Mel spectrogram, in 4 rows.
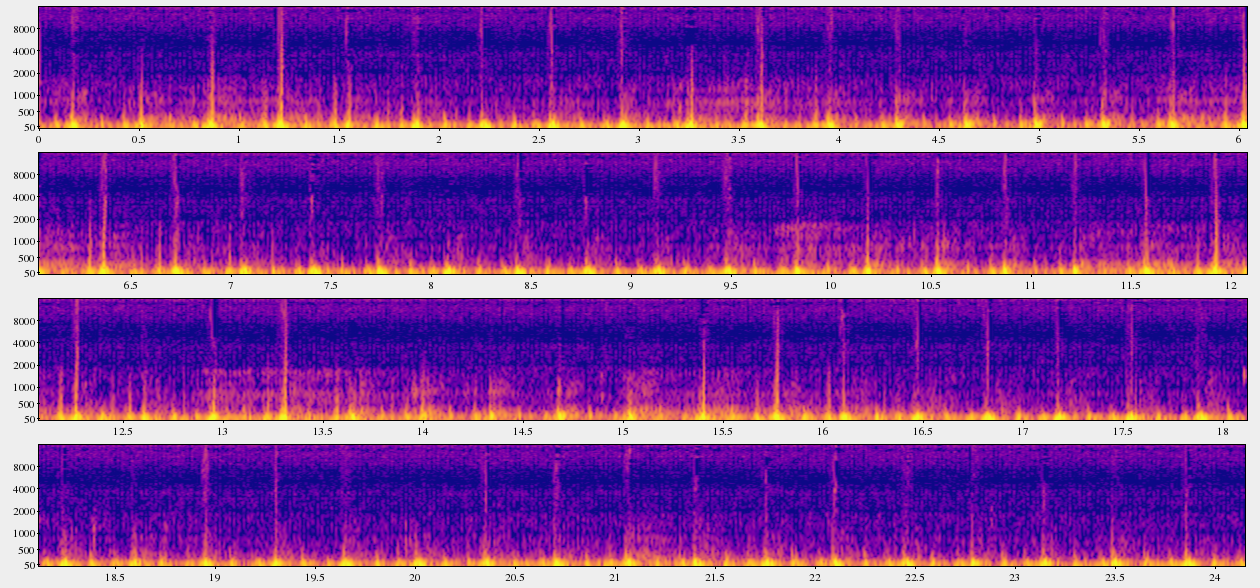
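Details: Own heart heard through a stethoscope after exercise, strong, fast and regular, with a louder soft murmur and a faint extra sound near each beat (possible S4) that did not get louder with exercise.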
